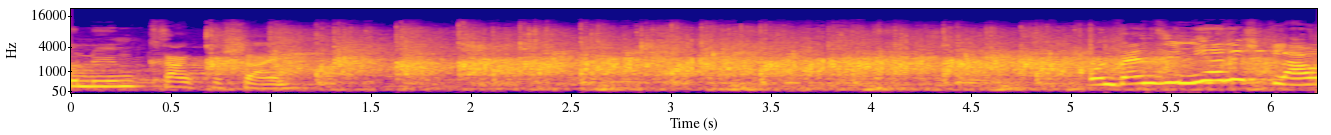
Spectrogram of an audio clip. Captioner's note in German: Beifall SPD und vereinzelt DIE LINKE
